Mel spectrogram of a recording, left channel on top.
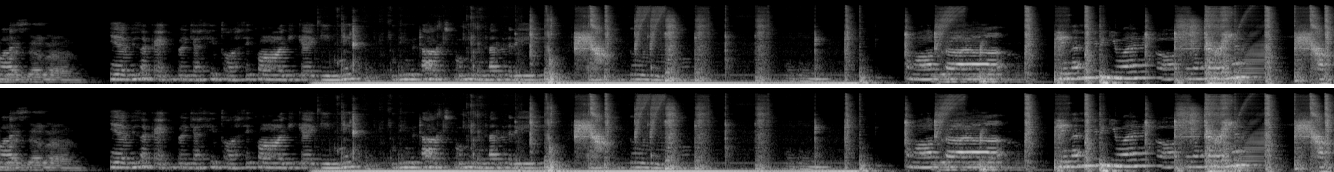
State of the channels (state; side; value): identical; both; correlation 1.00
